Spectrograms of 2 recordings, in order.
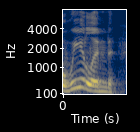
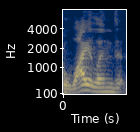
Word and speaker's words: Whelan: anyways let's talk about Joe Whelan uh and that is how you say even though it looks like Wyland like Scott Weiland the melody man um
